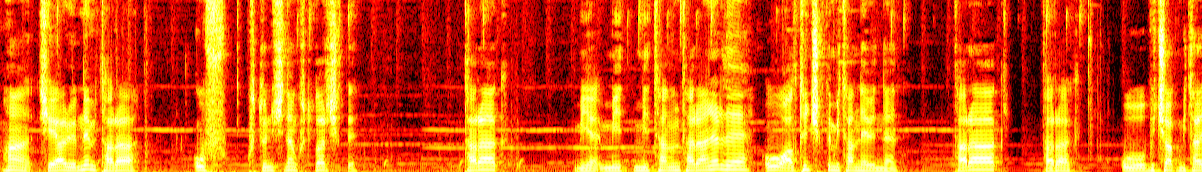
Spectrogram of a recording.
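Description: A man's voice: a little high, brisk, darkish tone, soft background music. A young man playing a game on camera, joking crudely and swearing constantly. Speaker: gaming YouTuber. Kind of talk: let's-play commentary.

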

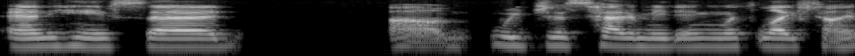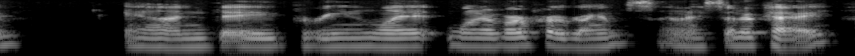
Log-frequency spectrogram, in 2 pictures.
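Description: A woman guest in an interview, telling animated stories about her career and laughing often. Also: on the low side, unhurried, vocal fry, dull audio. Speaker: screenwriter and marketing guest. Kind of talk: interview storytelling.

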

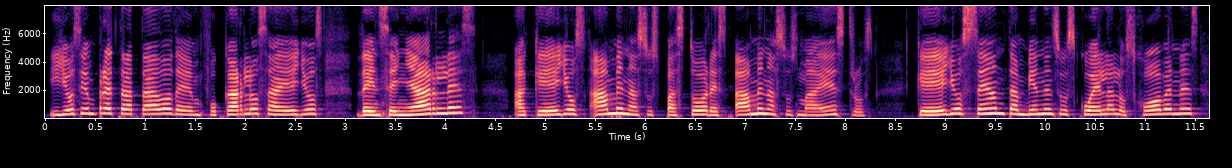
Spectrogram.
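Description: A woman's voice: sits high, a little slow. A woman speaking earnestly at a church service, giving a conversational sermon-style testimony with frequent restarts.

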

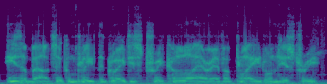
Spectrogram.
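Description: A bitter veteran soldier in a war game briefing. His extremely low voice delivers a grave, deliberate monologue, sounding distant with faint noise. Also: sharp tone. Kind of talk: dramatic scripted monologue.

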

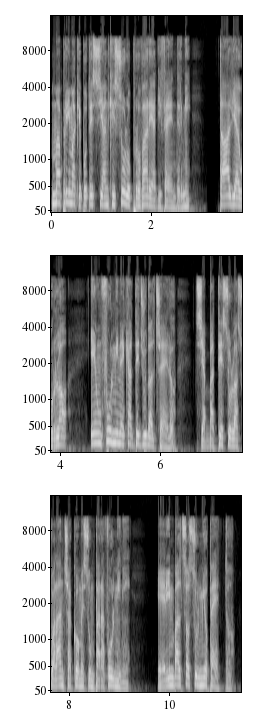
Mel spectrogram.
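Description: A man reading a story aloud in first person as an audiobook narrator, in an expressive, dramatic way. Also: fairly high pitch, normal speed, no room sound, studio quality.

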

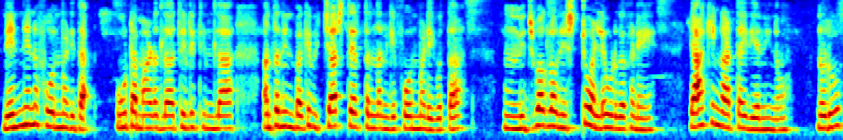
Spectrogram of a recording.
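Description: A caring, sensible friend, acted by a woman, pleading earnestly in a fast, high voice. The recording is dull and lo-fi. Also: close to an everyday voice. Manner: earnest, advising. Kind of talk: village vlog skit acting.

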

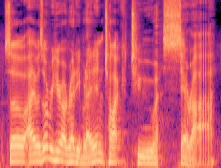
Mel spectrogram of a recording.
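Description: A man's voice: mid-range voice, huge pitch swings, brisk, vocal fry. A young man streaming a game, rambling with sarcastic asides. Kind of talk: casual gameplay commentary.

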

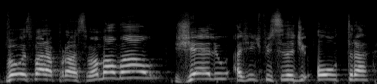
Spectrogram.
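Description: A man's voice: extremely high pitch, normal speed, a little mellow. A man hosting a live blind date game, teasing and giving the contestant directions. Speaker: host.

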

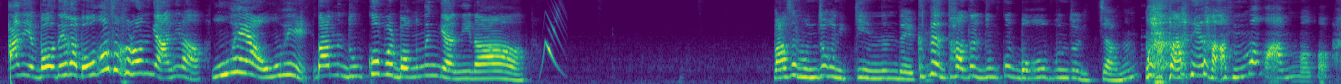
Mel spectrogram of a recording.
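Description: A woman's voice: sits high, lively intonation, normal speed, a bit bright, slight background noise. A woman live streamer chatting casually with her viewers, playful and teasing, laughing often, at a desk microphone at home.

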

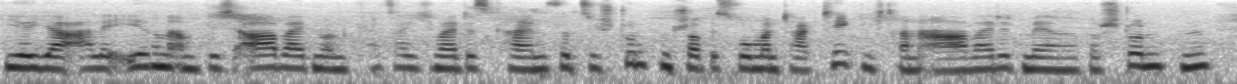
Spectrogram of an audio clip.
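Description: A woman in her late thirties, a volunteer project organizer, talking to an interviewer outdoors on a park bench in a relaxed, chatty way with plenty of soft fillers. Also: medium pitch, brisk, a little hiss or hum. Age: 30s. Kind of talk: interview answers to camera.

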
